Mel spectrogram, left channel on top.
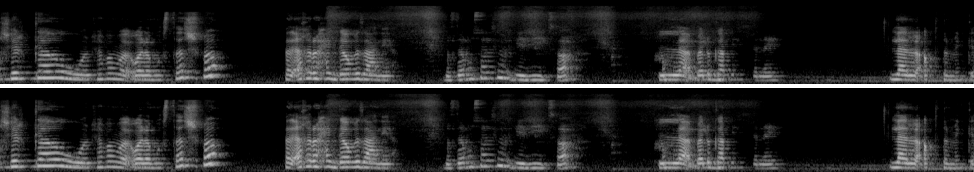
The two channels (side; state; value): both; normal; correlation 0.86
